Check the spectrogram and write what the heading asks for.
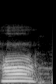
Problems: none marked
